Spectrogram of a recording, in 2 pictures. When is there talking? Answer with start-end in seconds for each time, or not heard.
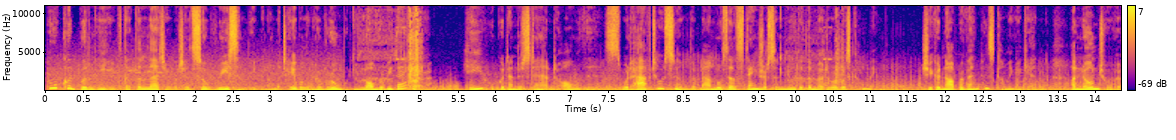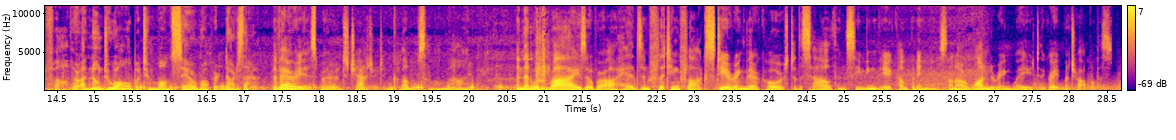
0.0-28.6.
